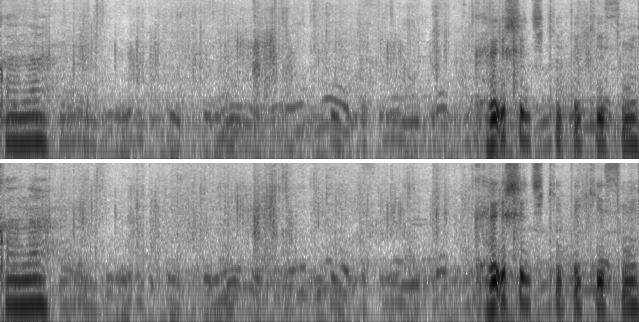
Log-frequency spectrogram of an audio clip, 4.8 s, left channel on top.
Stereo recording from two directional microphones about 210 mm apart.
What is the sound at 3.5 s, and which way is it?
A man's voice, centre (ahead or behind).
